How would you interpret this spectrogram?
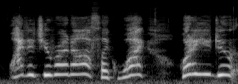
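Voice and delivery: high-pitched mock scolding from a worried mother; imitating frantic mom. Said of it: "being like".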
